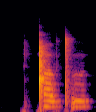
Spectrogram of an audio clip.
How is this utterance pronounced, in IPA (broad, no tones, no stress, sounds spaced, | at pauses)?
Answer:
ǃ ɐ w tʼ ɯ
